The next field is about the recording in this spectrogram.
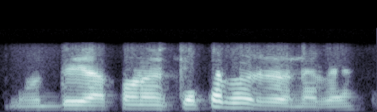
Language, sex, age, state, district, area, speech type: Odia, male, 30-45, Odisha, Malkangiri, urban, conversation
